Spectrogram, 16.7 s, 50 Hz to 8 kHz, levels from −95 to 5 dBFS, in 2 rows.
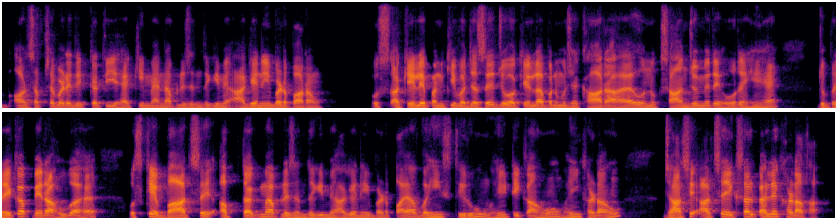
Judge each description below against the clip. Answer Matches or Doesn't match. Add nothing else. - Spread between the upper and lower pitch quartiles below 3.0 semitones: Doesn't match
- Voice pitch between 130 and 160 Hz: Matches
